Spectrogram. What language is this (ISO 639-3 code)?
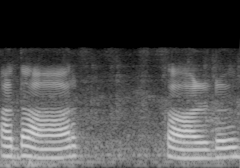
pan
